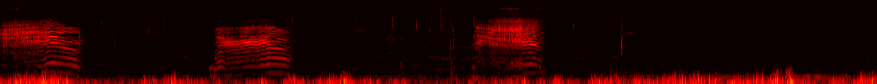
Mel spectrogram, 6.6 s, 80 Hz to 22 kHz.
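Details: Three high-pitched, quavering cat meows about one and a half seconds apart, each rising then falling with a shaky vibrato, set against constant low-frequency rumble and handling noise; from a 2022 cute cats compilation.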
